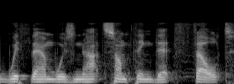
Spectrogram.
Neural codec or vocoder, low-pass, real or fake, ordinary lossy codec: none; 7.2 kHz; real; MP3, 64 kbps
